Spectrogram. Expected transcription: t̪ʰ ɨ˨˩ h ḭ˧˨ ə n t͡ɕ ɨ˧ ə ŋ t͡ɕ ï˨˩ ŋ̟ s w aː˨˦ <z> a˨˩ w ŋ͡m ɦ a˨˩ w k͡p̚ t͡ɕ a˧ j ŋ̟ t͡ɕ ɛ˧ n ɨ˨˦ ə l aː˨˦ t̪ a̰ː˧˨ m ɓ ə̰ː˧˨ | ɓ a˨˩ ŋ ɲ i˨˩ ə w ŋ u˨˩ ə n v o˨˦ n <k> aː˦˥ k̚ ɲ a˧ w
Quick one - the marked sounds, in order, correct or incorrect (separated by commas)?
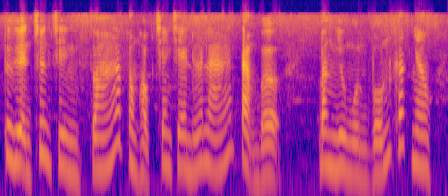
incorrect, incorrect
